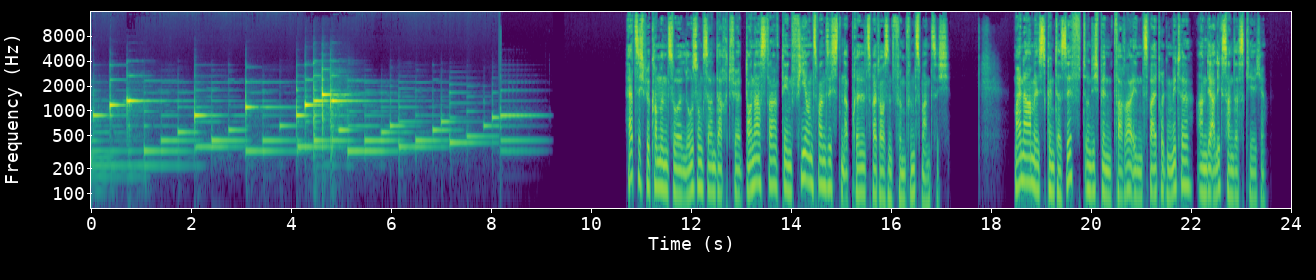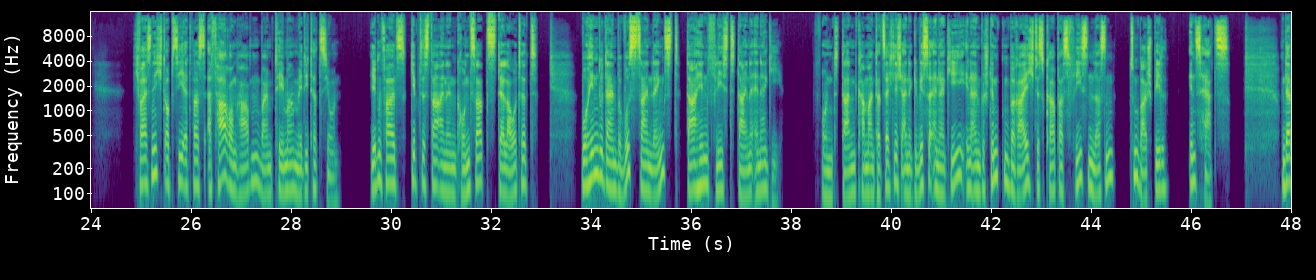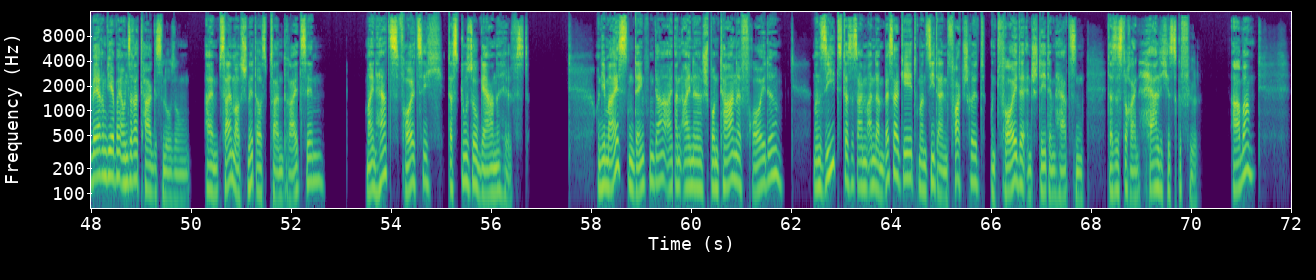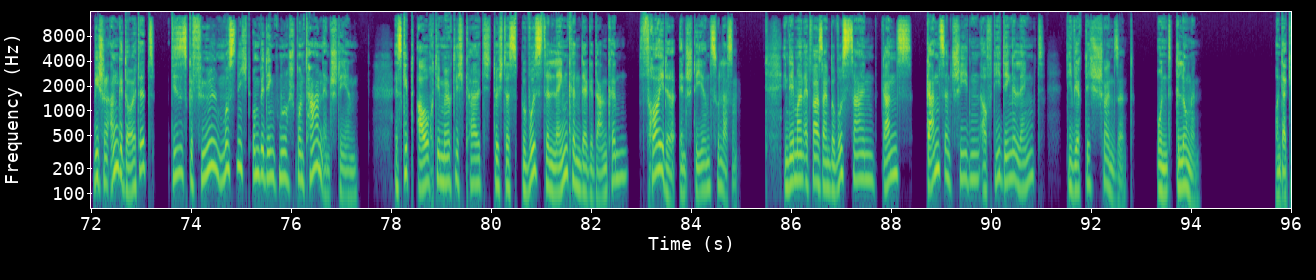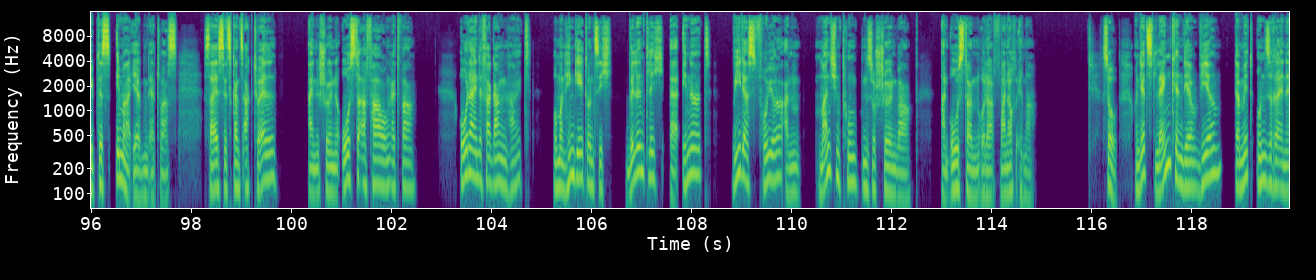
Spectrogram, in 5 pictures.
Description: Losungsandacht für Donnerstag, 24.04.2025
